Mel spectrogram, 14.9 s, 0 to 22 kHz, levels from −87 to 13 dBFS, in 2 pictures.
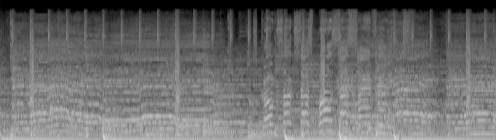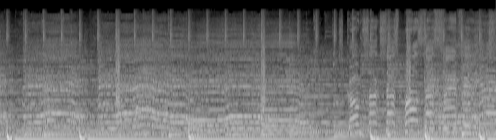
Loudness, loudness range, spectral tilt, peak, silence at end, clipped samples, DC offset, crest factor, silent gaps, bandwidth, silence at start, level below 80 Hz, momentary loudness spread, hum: -15 LUFS; 1 LU; -5 dB/octave; 0 dBFS; 0 s; under 0.1%; under 0.1%; 12 dB; none; 16 kHz; 0 s; -18 dBFS; 5 LU; none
